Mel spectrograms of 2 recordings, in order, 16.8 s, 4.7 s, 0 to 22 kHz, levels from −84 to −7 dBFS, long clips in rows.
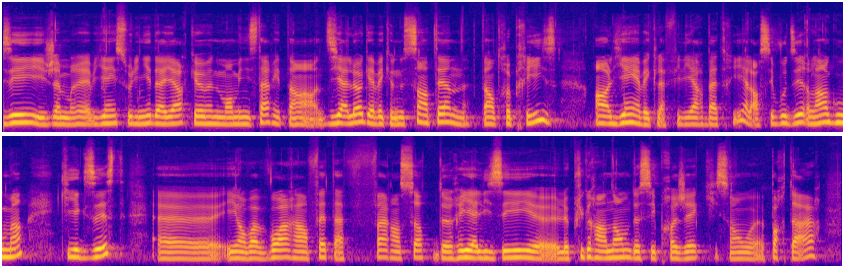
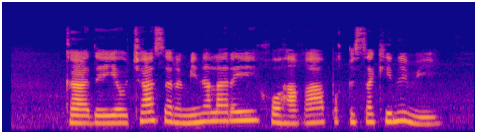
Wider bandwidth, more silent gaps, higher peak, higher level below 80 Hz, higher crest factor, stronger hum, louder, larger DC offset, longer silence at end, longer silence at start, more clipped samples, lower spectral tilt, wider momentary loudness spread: first, 20 kHz vs 11.5 kHz; neither; about the same, -4 dBFS vs -4 dBFS; about the same, -72 dBFS vs -74 dBFS; second, 14 dB vs 22 dB; neither; first, -19 LUFS vs -25 LUFS; neither; second, 0 s vs 0.35 s; second, 0 s vs 0.65 s; neither; about the same, -4.5 dB/octave vs -4 dB/octave; second, 7 LU vs 11 LU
